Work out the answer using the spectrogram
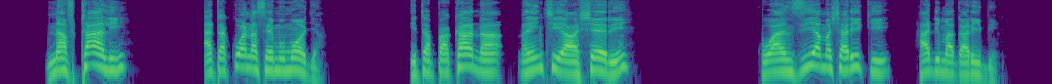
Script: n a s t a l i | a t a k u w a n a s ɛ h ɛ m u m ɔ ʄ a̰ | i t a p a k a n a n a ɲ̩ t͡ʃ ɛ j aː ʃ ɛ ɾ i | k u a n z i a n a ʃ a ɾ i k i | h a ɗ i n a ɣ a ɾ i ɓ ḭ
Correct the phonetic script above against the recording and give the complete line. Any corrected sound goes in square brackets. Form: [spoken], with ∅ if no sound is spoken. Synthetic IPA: n a [f] t a l i | a t a k u w a n a s ɛ h ɛ m u m ɔ ʄ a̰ | i t a p a k a n a n a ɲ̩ t͡ʃ [i] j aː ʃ ɛ ɾ i | k u a n z i a [m] a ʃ a ɾ i k i | h a ɗ i [m] a ɣ a ɾ i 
